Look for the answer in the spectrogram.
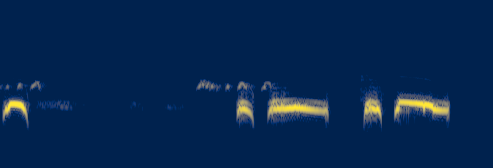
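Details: Spotted dove fighting coo for drilling decoy birds: a short low note, a pause, then brief higher chirps followed by low double notes and two sustained level coos.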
